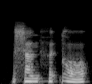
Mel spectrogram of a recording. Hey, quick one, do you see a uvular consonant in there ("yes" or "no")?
no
